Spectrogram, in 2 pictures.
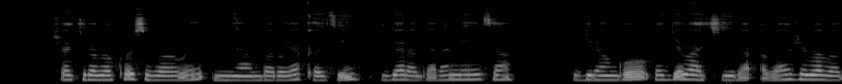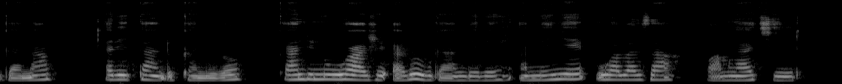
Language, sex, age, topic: Kinyarwanda, female, 36-49, finance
